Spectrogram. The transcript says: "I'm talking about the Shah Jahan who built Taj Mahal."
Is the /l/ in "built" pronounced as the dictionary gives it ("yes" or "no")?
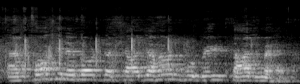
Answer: no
